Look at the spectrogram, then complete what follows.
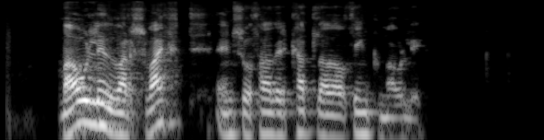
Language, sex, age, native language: Icelandic, male, 60-69, Icelandic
